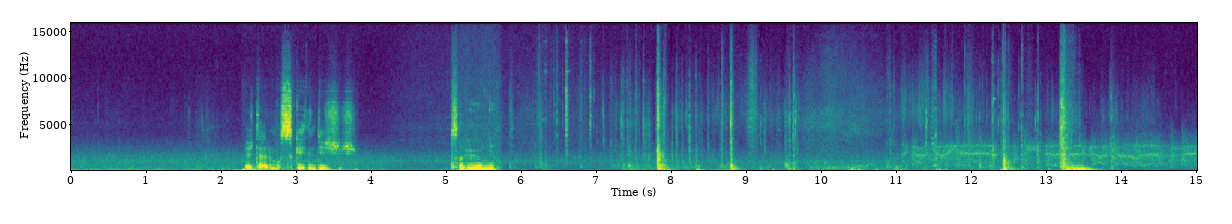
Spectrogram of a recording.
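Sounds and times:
clicks and knocks of handling: 6.2s - 9.8s, 10.8s - 14.0s
person speaking: 10.6s - 14.4s.

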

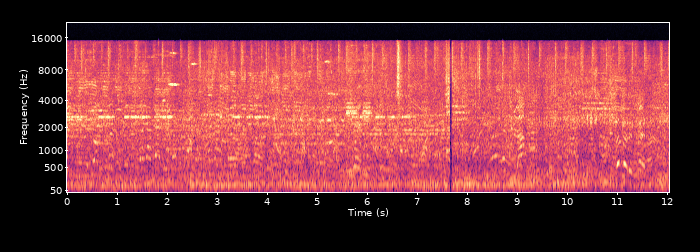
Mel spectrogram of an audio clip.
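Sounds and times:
vehicle engines running: 0.0s - 12.0s.

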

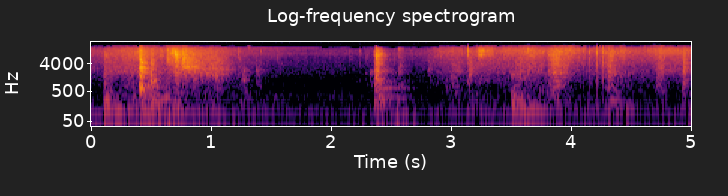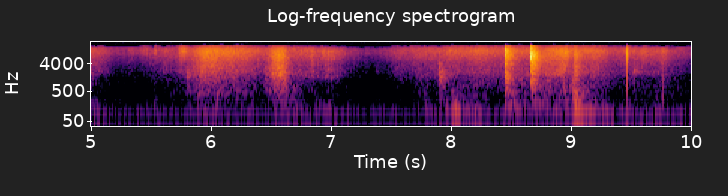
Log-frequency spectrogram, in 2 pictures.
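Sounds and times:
clothing rustling: 5.6s - 10.0s.

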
